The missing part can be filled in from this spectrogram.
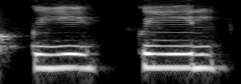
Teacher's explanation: هتلاحظي إن القاف والغين هنا ضعفت جدا جدا · Term: تفخيم نسبي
